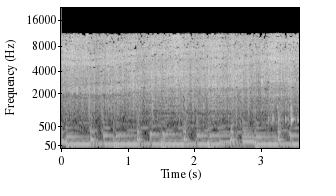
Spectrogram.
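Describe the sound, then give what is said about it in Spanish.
Butter and onion sizzle in a small skillet set directly on charcoal, a steady bright crackling hiss that runs without pause, with tonal background music beneath it. “y cebollita. Mantequilla y cebolla. A pegar un saborcito.”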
